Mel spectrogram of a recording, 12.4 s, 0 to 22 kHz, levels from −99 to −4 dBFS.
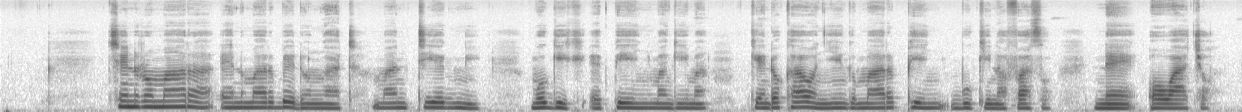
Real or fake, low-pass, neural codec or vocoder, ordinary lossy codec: real; none; none; none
